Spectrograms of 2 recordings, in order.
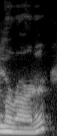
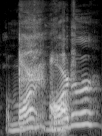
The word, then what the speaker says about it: martyr: And the way that I look at it is, as well, if you want to be a marauder, or I fucked up the pronunciation. Martyr.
